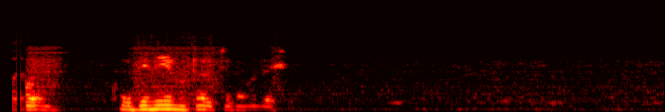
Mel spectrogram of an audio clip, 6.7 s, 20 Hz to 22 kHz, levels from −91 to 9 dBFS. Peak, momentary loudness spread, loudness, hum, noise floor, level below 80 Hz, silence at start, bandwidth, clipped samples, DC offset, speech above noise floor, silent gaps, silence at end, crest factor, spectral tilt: -16 dBFS; 23 LU; -32 LUFS; none; -78 dBFS; -72 dBFS; 0.1 s; 4.2 kHz; under 0.1%; under 0.1%; 46 dB; none; 3.85 s; 20 dB; -10.5 dB/octave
